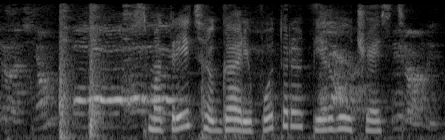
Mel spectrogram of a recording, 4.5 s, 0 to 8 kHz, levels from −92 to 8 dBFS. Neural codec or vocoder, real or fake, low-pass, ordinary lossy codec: none; real; 7.2 kHz; MP3, 48 kbps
